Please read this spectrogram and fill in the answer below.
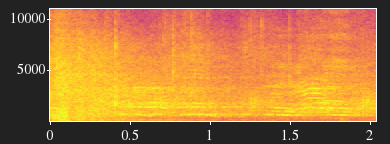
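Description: A thud on the wrestling ring canvas right at the start, then the crowd murmuring, with one voice calling out faintly through the middle.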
